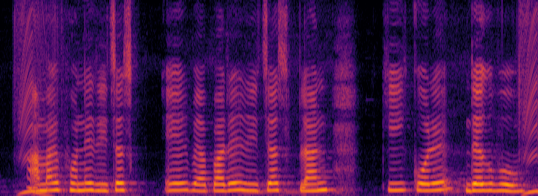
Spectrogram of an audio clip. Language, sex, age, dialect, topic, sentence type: Bengali, female, 18-24, Rajbangshi, banking, question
